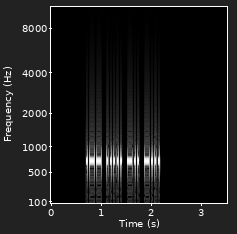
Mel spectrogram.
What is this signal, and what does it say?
Morse code, heard as a keyed tone, about 36 wpm, 700 Hz. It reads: W5DB
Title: USA Call Signs - 4 Characters - 4x Character Spacing - 35wpm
